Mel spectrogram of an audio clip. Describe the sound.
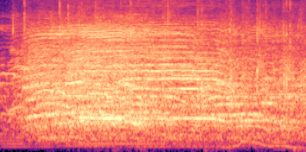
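A church audience, on a count of three during a morning service, erupts in loud, sustained cheering and shouting, a dense wall of many voices that holds steady for about three seconds with a few higher whoops rising above the roar.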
